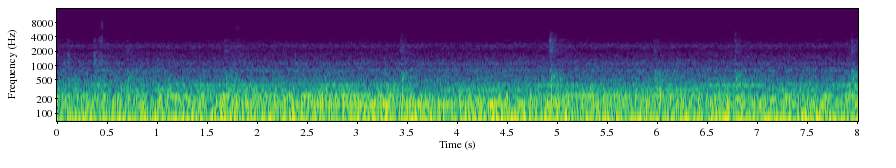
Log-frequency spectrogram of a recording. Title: Actron Neo Knocking Noise #1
